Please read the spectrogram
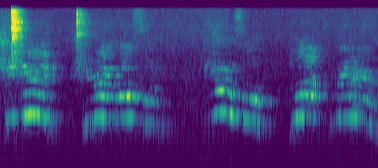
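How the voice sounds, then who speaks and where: In a squeaky, put-on character voice with extremely high pitch, a woman speaks at a fairly slow pace amid slight echo and clear background noise. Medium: stage play. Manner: exasperated.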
